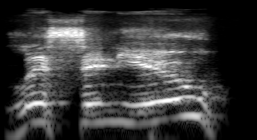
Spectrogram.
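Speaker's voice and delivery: loud, high angry bark; furious hero snapping at Toad; angry order. Acted. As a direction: grab him and shout in his face.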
